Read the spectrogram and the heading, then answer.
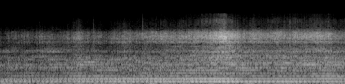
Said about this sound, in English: The Colonel's flight took off first.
